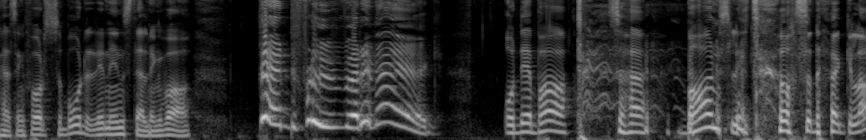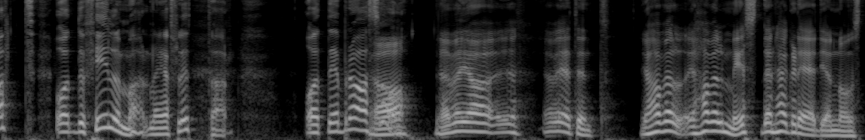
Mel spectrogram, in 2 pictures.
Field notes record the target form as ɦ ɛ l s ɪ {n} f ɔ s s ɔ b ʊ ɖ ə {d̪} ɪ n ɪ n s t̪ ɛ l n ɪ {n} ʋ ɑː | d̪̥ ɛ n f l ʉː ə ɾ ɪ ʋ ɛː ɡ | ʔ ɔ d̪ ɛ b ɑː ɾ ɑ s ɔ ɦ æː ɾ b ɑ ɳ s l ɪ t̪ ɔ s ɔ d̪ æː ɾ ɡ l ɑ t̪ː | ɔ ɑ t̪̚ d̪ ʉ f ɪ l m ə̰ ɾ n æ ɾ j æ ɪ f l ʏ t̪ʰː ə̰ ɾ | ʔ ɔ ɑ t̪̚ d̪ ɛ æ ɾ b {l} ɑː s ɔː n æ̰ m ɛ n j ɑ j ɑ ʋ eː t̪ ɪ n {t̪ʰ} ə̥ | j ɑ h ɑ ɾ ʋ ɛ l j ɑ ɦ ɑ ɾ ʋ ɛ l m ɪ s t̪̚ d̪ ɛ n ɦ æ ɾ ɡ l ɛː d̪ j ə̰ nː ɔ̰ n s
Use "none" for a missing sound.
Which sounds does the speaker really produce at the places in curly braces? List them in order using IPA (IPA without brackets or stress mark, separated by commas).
ŋ, d̪, ŋ, ɾ, t̪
